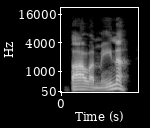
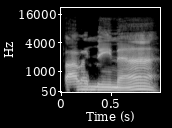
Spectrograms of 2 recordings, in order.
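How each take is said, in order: First: The second syllable is reduced to 'luh'. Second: Each syllable is said fully and stiffly. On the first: This is how people here say the name. The speaker calls it right. "we pronounce it here as if that's a Ballymena" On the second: This is how software would say the name. The speaker calls it wrong. "quite mechanically how they this word might sound"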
